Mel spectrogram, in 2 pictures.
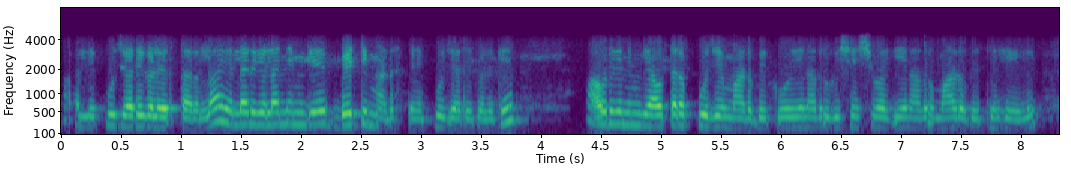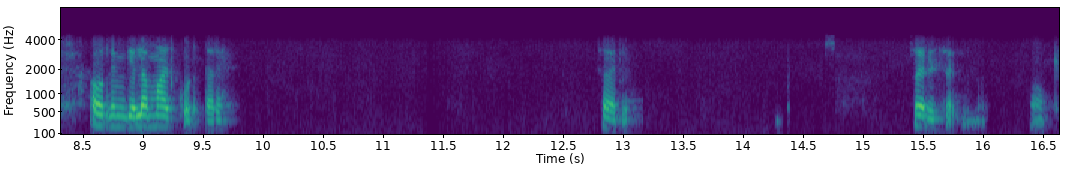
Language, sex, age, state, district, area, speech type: Kannada, female, 30-45, Karnataka, Davanagere, rural, conversation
